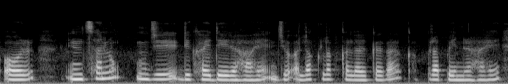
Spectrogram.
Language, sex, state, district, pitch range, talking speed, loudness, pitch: Hindi, female, Arunachal Pradesh, Papum Pare, 210-240 Hz, 200 wpm, -16 LUFS, 225 Hz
